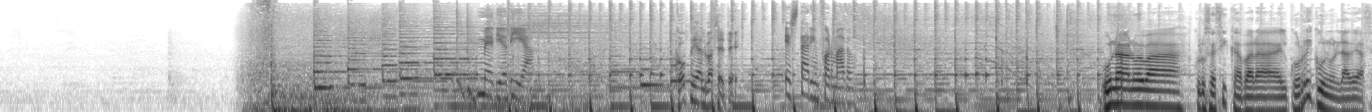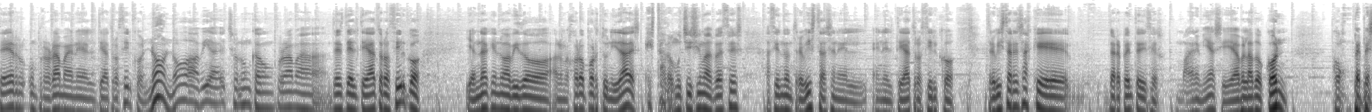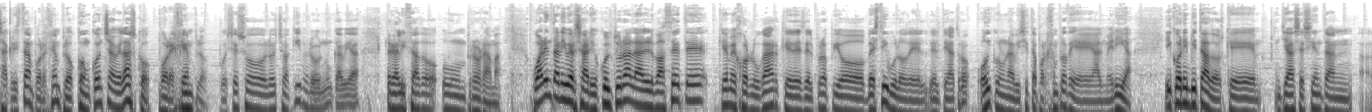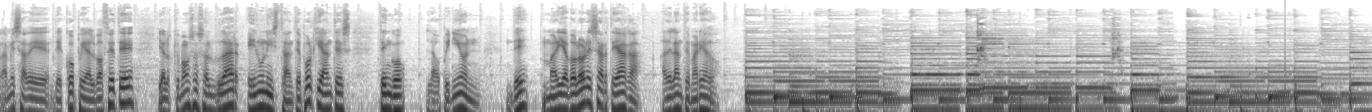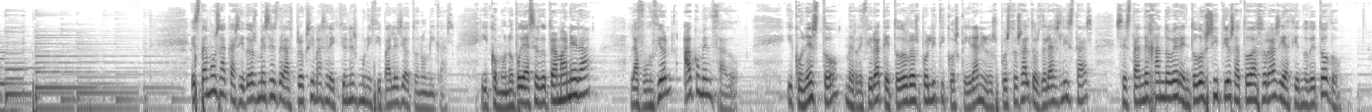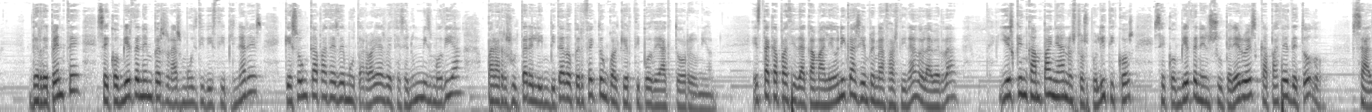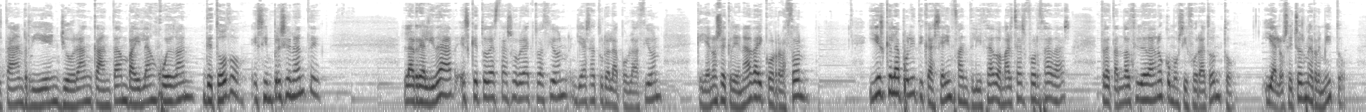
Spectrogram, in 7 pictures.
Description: Desde el Teatro Circo de Albacete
